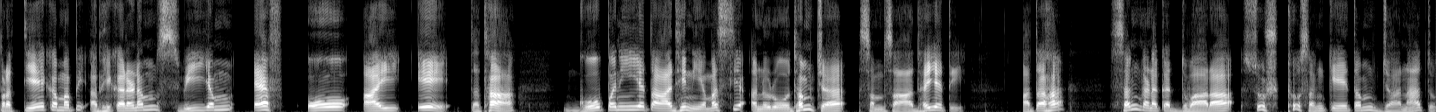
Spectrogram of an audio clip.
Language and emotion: Sanskrit, neutral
